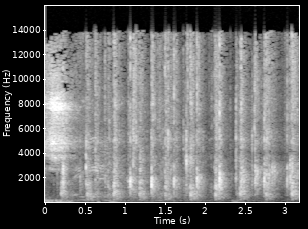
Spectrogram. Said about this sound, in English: Can anybody receive that tonight? Say amen and give God a good hand clap of praise.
